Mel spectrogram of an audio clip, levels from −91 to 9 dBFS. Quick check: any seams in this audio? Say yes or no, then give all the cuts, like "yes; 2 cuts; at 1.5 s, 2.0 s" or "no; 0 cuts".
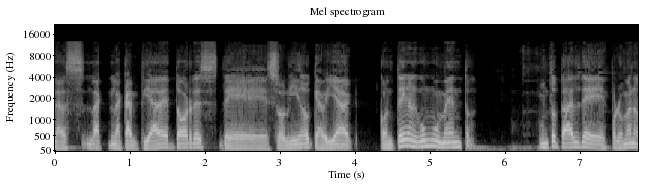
no; 0 cuts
